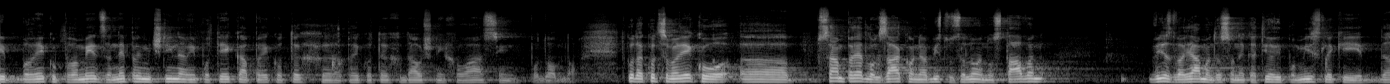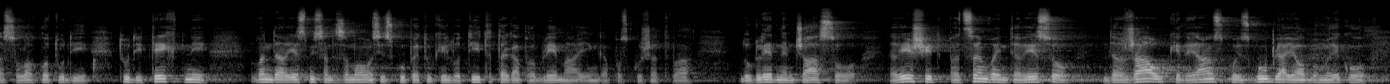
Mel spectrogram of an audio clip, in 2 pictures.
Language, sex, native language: Slovenian, male, Slovenian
